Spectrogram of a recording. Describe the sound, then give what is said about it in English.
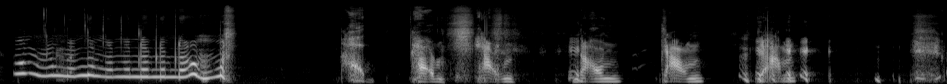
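A person draws out a long, wavering cat-like meow with their voice for about two seconds, then several short bursts of conversation follow with pauses between them. “Oh, I was just making the sound a Shut cat makes.”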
